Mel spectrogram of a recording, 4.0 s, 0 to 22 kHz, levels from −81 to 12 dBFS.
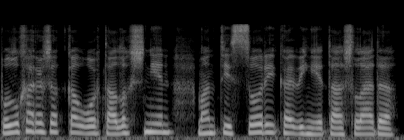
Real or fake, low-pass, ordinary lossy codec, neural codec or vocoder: fake; none; none; autoencoder, 22.05 kHz, a latent of 192 numbers a frame, VITS, trained on many speakers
